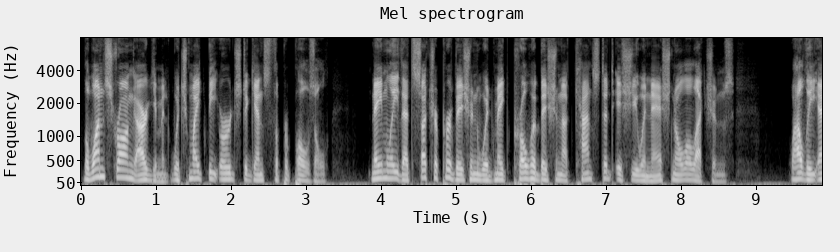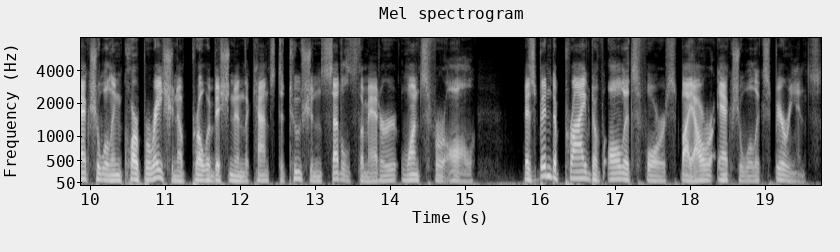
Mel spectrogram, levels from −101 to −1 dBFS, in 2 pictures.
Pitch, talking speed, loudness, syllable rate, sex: 110 Hz, 150 wpm, -23 LUFS, 5.2 syllables/s, male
